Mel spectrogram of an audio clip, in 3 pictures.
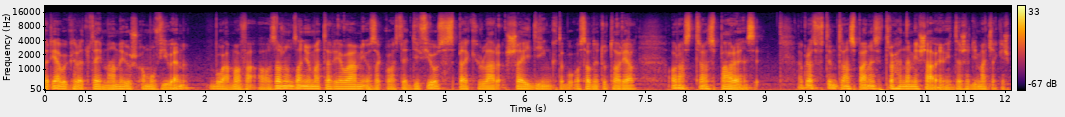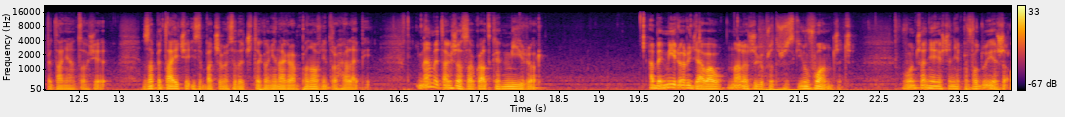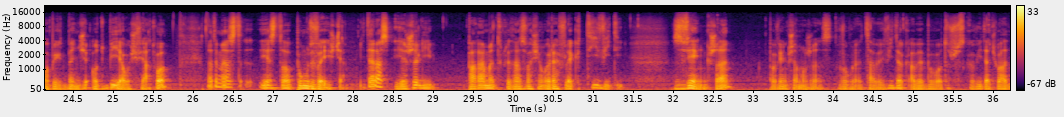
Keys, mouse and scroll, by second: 3.6 click, 13.4 click, 16.7 click, 20.0 click.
